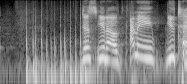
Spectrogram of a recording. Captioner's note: tapping fingers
